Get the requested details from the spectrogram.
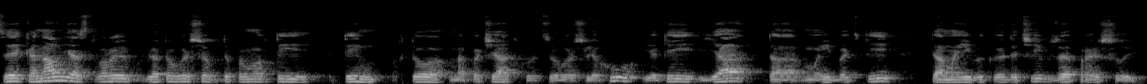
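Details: Speech of a 35-year-old man deaf from birth, with grade 4 hearing loss in the right ear and grade 5 in the left, who now hears with modern hearing aids.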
